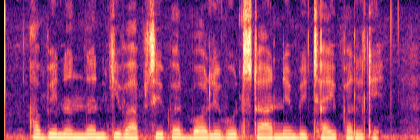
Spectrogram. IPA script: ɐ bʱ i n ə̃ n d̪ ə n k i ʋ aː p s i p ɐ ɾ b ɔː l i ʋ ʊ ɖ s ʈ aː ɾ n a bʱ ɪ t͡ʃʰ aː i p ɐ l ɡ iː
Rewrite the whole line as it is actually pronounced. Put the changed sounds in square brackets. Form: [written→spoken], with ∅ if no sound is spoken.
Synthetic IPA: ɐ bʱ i n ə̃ n d̪ ə n k i ʋ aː p s i p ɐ ɾ b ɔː l i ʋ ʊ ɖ s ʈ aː ɾ n [a→e] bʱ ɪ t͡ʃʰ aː i p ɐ l ɡ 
